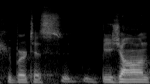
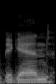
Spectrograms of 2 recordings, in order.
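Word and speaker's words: Hubertus Bigend: that there's this character who I already mentioned Hubertus beant would be the correct pronunciation but everyone calls him big end because that's how it's spelled um and generally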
